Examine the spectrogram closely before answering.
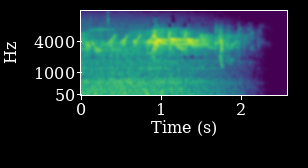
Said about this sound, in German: Ach, hör doch lieber, wie schön die Vögel zwitschern.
